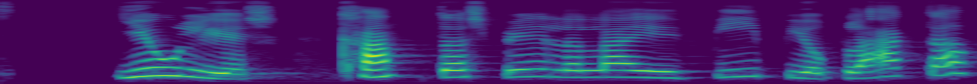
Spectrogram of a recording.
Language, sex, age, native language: Icelandic, other, 15, Icelandic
